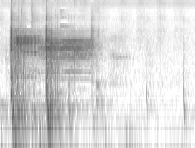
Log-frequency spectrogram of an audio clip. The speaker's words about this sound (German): Okay, zum Glück gibt es hier so viele Schafe.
